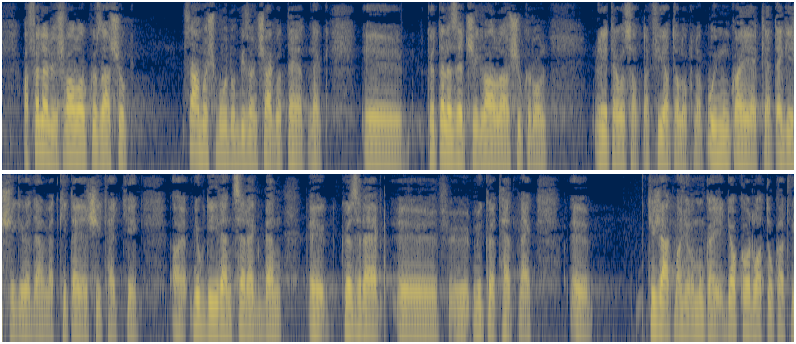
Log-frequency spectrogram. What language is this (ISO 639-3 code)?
hun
